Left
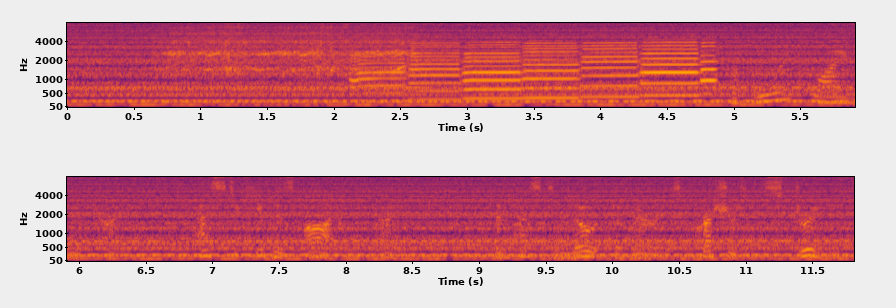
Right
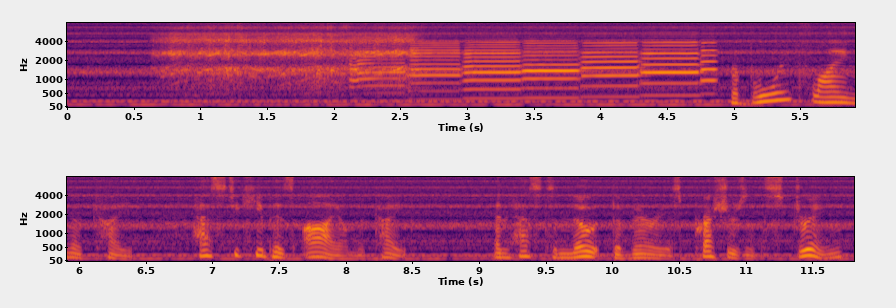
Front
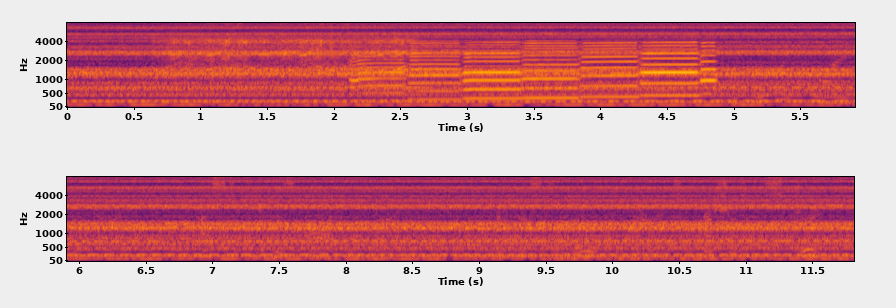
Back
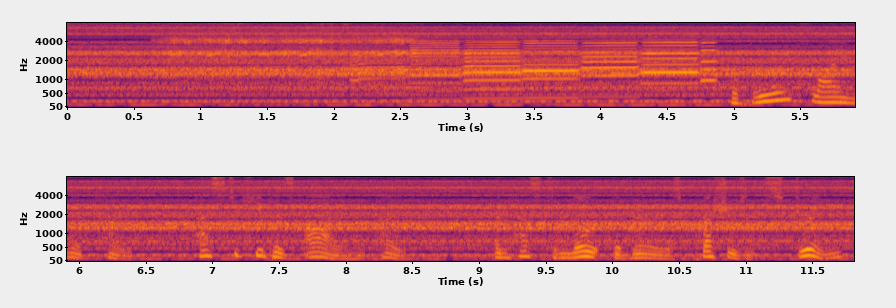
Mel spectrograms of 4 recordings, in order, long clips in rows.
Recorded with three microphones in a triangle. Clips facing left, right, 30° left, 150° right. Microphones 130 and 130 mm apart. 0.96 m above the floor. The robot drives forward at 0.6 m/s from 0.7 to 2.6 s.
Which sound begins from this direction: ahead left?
A trumpet, at 2.1 s.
